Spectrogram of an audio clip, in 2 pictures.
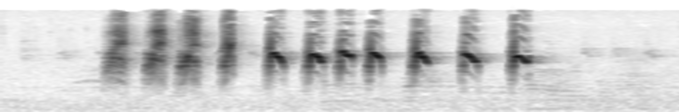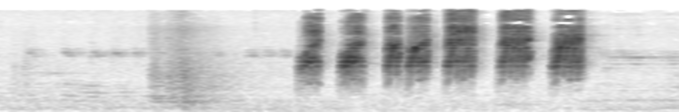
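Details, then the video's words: Grey-cheeked bulbul (cucak jenggot) in full song for training songbirds: a rapid string of rasping notes with whistled tips, a short rustle, then another burst of harsh, broad chatter. "cucak jenggot gacor mbeset ngotot"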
